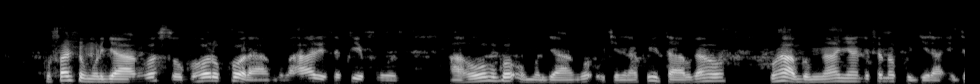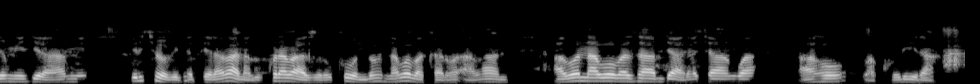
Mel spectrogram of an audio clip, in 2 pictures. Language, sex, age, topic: Kinyarwanda, male, 18-24, education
